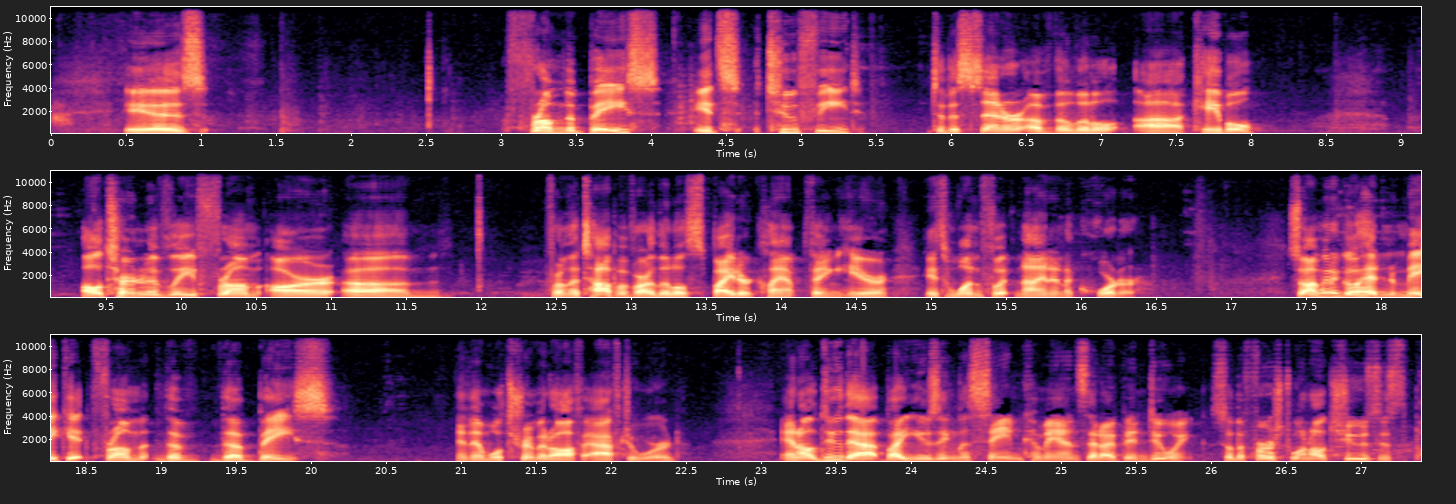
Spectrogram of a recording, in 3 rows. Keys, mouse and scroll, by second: 26.2 click, 27.0 scroll.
